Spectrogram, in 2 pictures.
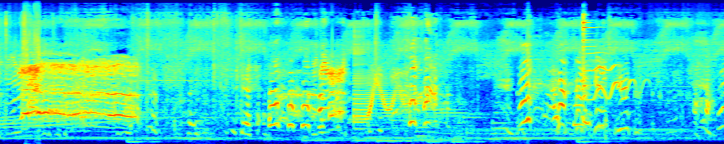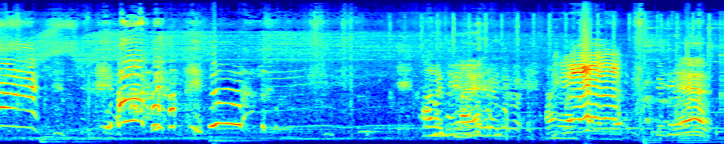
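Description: Goats bleat repeatedly in wavering, nasal cries spread through the scene, mixed with lively talk and bursts of laughter from several people nearby.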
